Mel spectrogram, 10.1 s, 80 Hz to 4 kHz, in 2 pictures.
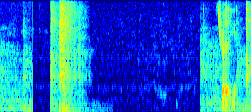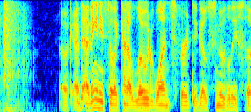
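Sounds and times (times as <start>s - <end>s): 
door creaking open: 0.0s - 2.0s, 4.0s - 6.0s
door clattering swing and thud: 0.4s - 2.0s, 4.0s - 5.9s
speech: 4.4s - 5.1s, 6.3s - 10.0s.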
